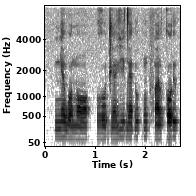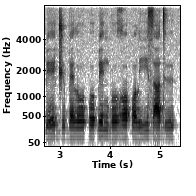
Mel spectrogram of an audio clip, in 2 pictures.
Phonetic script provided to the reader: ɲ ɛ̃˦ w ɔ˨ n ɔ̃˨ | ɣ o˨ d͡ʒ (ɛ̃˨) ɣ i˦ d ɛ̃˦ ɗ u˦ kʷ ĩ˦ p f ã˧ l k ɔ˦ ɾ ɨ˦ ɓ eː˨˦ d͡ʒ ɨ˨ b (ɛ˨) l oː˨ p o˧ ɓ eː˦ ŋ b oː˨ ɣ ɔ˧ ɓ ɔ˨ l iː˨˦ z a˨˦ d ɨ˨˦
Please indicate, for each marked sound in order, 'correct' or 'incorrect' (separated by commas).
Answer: correct, correct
